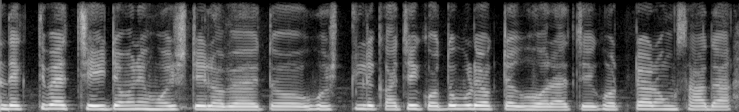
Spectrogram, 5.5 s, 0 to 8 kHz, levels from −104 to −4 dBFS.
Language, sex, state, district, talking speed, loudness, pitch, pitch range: Bengali, female, West Bengal, Jhargram, 205 wpm, -21 LUFS, 230 Hz, 220-245 Hz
